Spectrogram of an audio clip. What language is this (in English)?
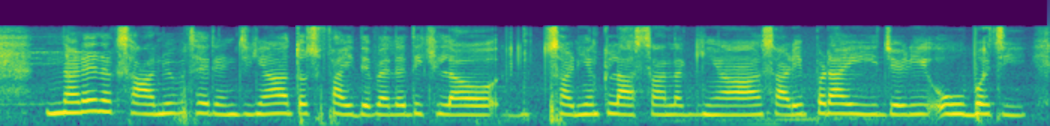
Dogri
